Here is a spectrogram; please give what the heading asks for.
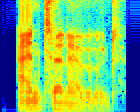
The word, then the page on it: antinode: British English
